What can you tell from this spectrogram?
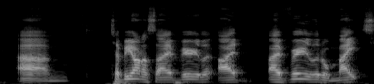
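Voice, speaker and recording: In a New Zealand accent, a man speaks at a fairly quick pace with a fairly low pitch. His tone is bright and sharp, with ordinary pitch variation. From New Zealand, Taranaki. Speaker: personal trainer and bodybuilding coach. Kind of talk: casual chat.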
